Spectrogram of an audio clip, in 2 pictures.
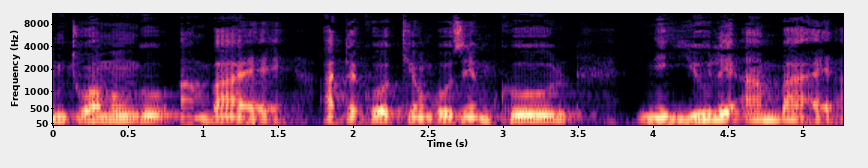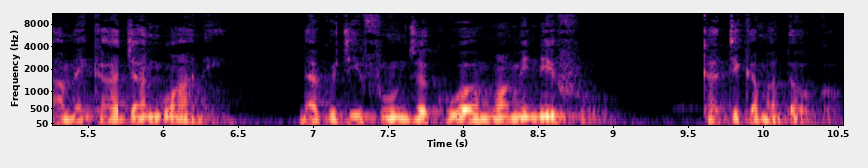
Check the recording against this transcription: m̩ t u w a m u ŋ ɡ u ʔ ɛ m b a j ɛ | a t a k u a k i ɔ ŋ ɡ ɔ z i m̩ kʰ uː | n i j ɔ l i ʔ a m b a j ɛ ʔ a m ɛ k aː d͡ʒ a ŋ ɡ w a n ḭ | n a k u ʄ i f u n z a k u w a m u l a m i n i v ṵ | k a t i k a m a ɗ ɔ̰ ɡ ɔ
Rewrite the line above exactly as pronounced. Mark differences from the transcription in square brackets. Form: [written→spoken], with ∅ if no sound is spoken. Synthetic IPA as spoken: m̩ t u w a m u ŋ ɡ u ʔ [ɛ→a] m b a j ɛ | a t a k u a k i ɔ ŋ ɡ ɔ z i m̩ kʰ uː | n i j [ɔ→u] l [i→ɛ] ʔ a m b a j ɛ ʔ a m ɛ k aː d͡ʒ a ŋ ɡ w a n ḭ | n a k u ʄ i f u n z a k u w a m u [l→∅] a m i n i [v→f] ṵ | k a t i k a m a ɗ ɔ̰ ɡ ɔ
